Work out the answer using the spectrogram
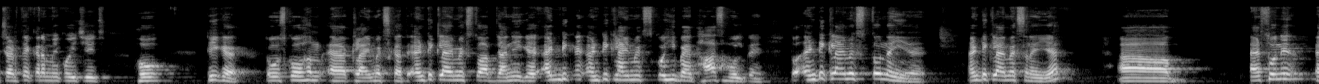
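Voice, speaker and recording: A man teaching an exam-prep lecture, reading each question slowly and then explaining it again and again. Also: high voice. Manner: reads questions aloud slowly, then explains at length with many repetitions.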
